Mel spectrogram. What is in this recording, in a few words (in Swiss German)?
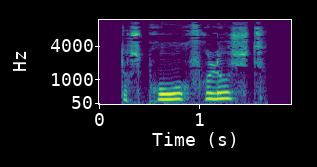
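"sproochverluscht", Haut Rhin; medecine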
